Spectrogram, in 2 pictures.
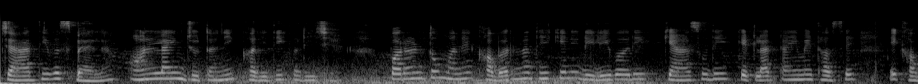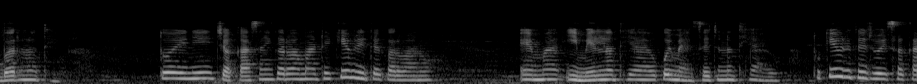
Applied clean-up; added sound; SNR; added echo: none; Thunder / Rain; 12 dB; none.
